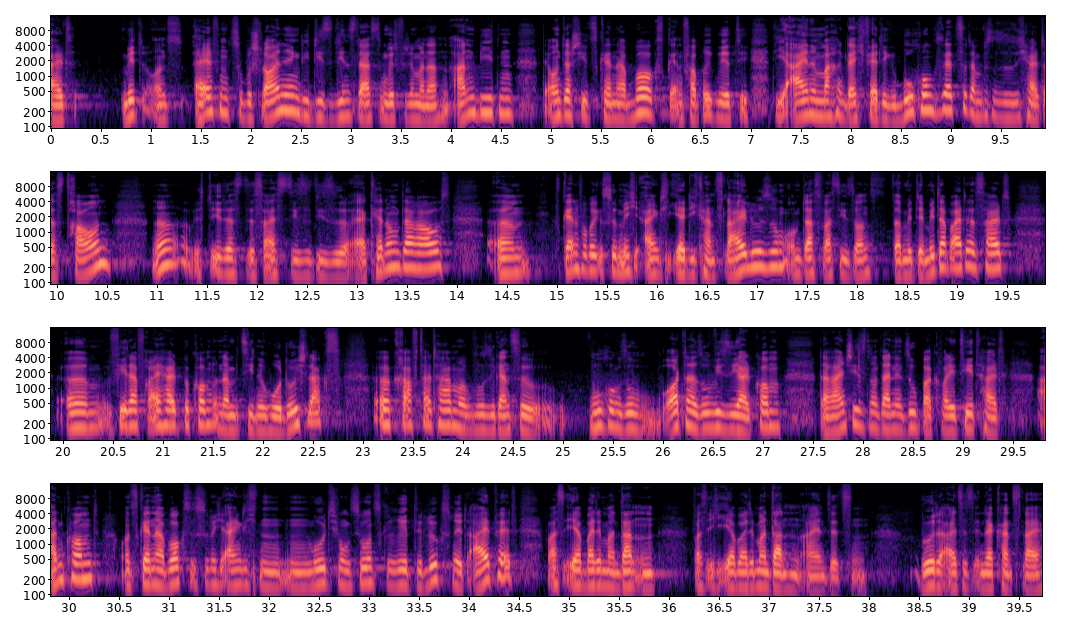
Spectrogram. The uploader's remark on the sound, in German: Ein Vortrag von der Steuerfachtagung + Zukunftskongress Celle des StBV Niedersachsen Sachsen-Anhalt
